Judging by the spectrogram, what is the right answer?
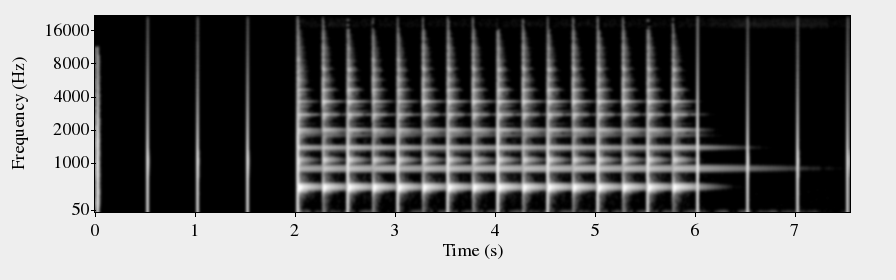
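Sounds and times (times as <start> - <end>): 
eighth-note delay effect: 2.0 - 6.2.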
